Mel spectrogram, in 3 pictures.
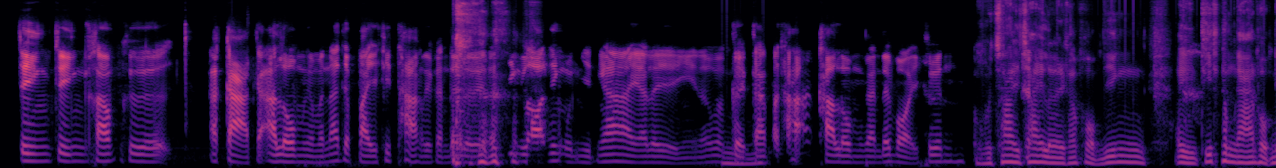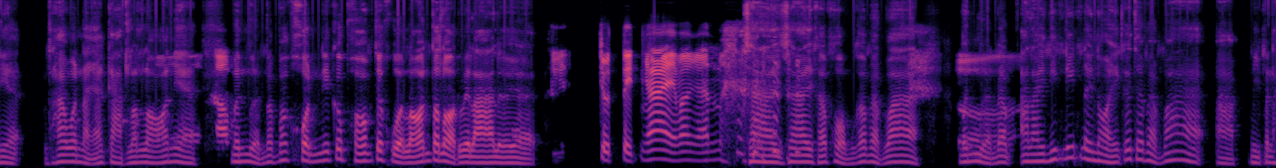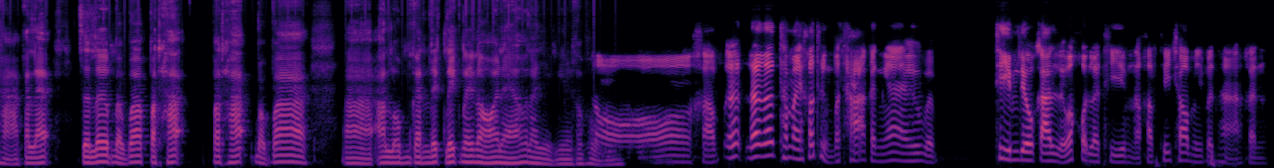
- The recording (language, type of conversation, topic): Thai, unstructured, คุณจัดการกับความขัดแย้งในที่ทำงานอย่างไร?
- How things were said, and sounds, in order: tsk; laugh; distorted speech; chuckle; unintelligible speech; tapping; chuckle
